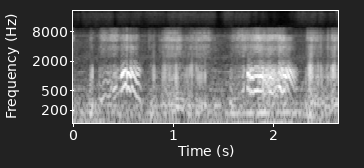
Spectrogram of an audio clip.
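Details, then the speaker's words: Snoring of a mouse played during a podcast: two soft, squeaky snoring breaths with faint whistling tones over a noisy background. "je voulais te prévenir dans ce podcast nous serons interrompu de manière inopinée par des ronflements. À toi de savoir si c'est un ronflement humain ou animal."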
